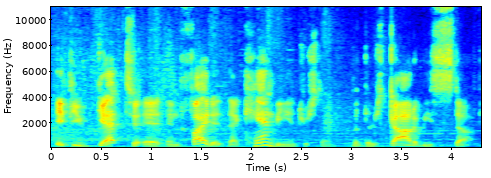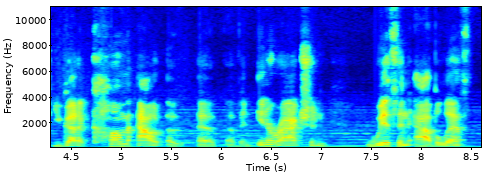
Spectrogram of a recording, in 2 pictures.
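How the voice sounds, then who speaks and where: A man's voice: mid-range voice, big pitch swings, normal speed, fairly bright tone, soft background music. A man talking casually and earnestly in a podcast discussion about games, with emphatic delivery. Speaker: podcast panelist.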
